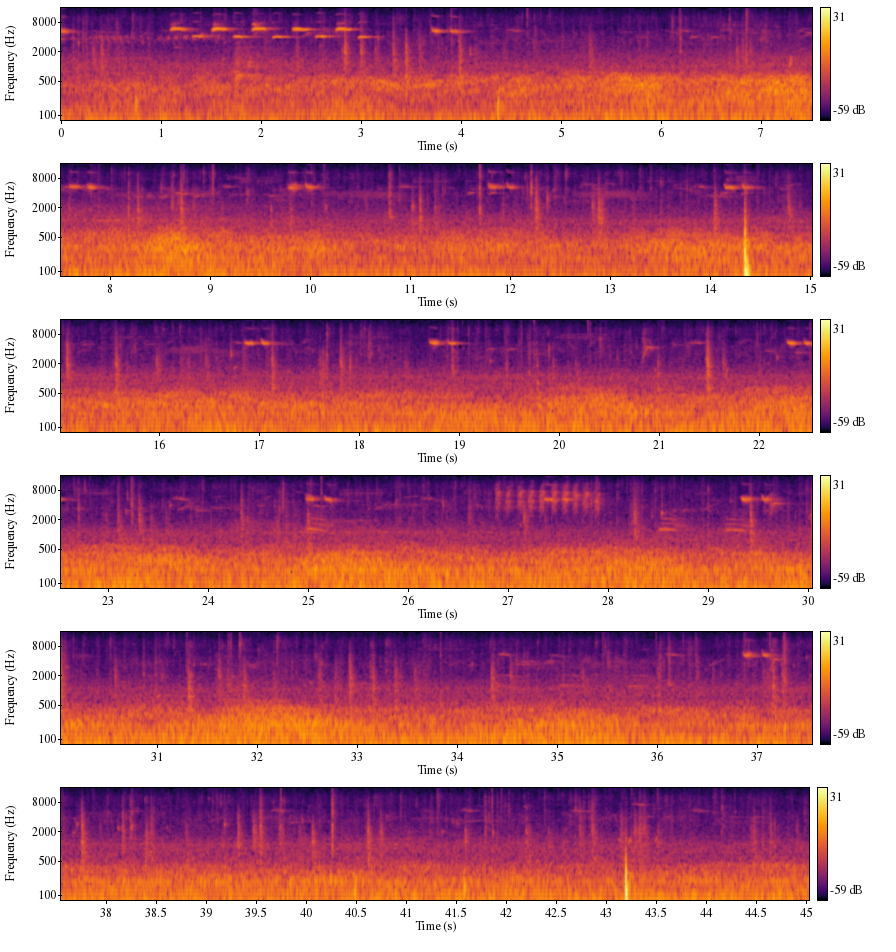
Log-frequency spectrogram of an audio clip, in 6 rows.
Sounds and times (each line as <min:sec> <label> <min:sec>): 0:00.0 Birds 0:05.0
0:00.0 rain 0:45.0
0:06.1 Birds 0:30.2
